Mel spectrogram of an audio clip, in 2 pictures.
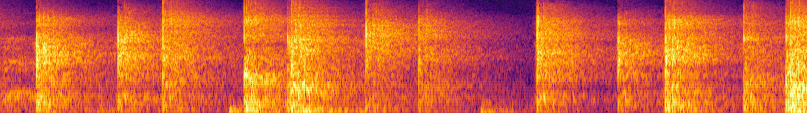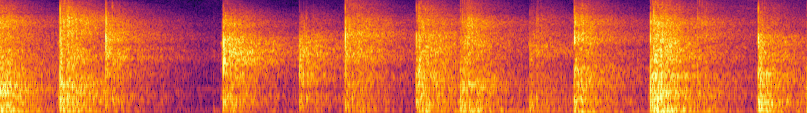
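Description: Tap shoes striking a hardwood floor in a tap dance time-step routine: quick clusters of sharp taps with short pauses between them, about two and a half and five seconds in.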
